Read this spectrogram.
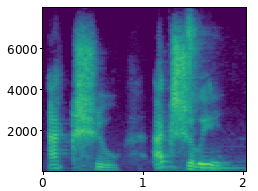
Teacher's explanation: So here, when you have a T and a U together, in most cases, okay, that TU can either be pronounced like an SH or a CH. Here, we're going to pronounce it like an SH. It's actually.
